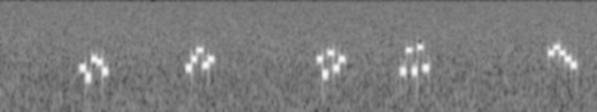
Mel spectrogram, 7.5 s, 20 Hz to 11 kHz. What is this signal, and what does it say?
Five-tone selective call (ZVEI), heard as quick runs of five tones, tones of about 70 ms. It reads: 41763 47057 72947 30334 99975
